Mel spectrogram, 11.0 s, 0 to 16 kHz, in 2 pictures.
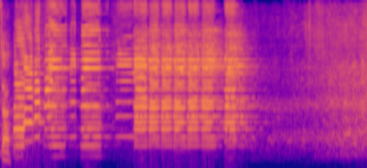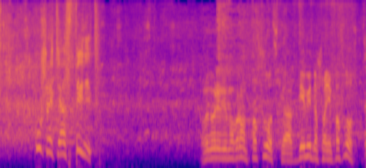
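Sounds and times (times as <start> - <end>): button accordion chords: 0.0 - 4.0.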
